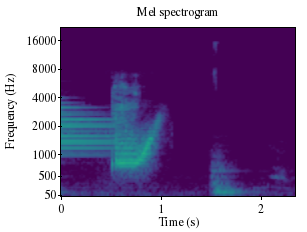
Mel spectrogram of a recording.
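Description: Intro sound effects: a bright chime fading out, then a short rising cartoon-style glide about half a second in and a brief lower sound near the end.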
